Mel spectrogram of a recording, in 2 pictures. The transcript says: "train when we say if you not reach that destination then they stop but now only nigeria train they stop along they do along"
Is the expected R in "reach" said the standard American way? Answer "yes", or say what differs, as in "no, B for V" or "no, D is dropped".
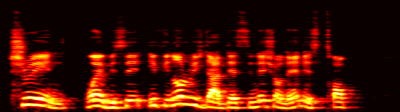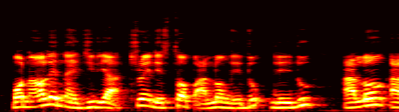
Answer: yes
